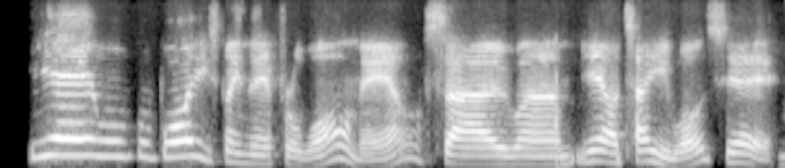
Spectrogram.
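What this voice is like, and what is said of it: Queensland Australian accent. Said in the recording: “my Queensland accent”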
